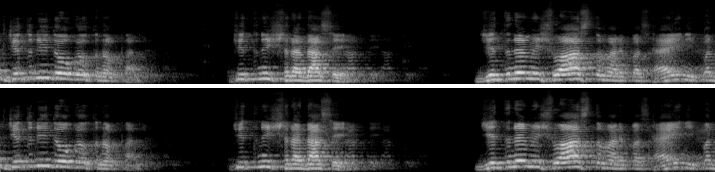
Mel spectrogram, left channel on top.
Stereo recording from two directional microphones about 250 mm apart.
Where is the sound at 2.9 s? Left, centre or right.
Right.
